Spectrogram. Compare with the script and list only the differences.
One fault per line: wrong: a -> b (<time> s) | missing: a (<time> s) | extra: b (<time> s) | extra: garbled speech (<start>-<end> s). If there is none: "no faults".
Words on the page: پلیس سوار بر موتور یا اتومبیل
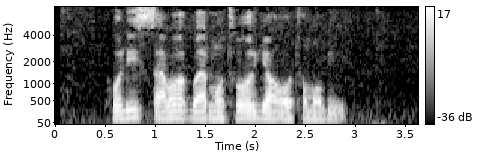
no faults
